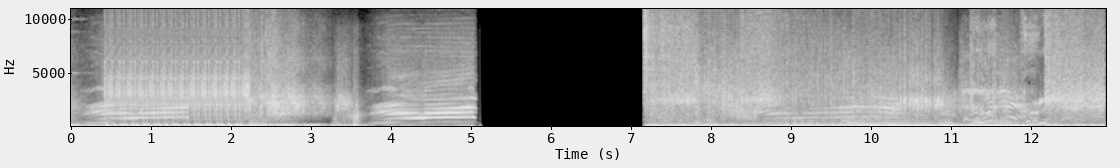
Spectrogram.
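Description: Rapid fighting-game hit effects crackle and thump in quick bursts.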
